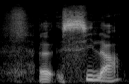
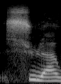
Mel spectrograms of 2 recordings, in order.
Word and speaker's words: Sylla: Sylla, ça s'écrit S-Y-2-L-A, et ça se dit aussi Sulla ou Lucius même, ça veut dire d'origine noble.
